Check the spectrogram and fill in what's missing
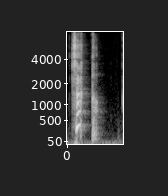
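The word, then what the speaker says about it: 来過: その名前が、来て過ごすと書いて、チャッカ。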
